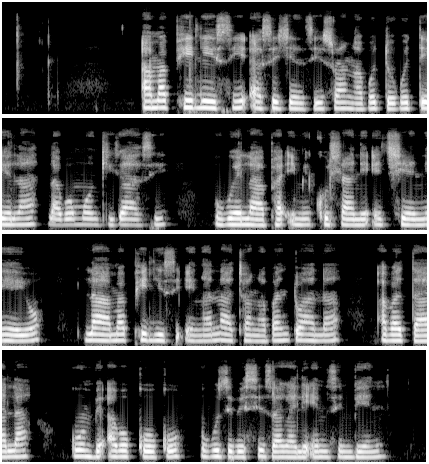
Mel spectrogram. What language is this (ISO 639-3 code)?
nde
